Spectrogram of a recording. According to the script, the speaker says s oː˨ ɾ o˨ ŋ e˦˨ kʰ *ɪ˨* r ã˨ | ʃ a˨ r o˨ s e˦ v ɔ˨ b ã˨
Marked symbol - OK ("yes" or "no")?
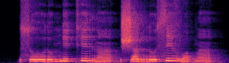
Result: no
